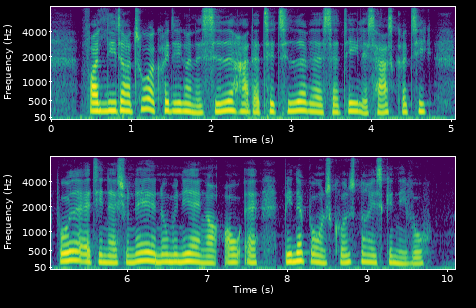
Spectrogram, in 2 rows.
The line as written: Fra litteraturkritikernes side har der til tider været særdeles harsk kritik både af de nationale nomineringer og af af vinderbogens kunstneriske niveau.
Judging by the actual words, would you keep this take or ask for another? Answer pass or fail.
fail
